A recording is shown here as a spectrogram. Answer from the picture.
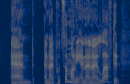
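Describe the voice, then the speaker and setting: Bright and sharp in tone, a man's fairly high voice moves at a fairly quick pace on a very clean recording with a silent background. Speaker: podcast co-host. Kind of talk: casual interview chat.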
